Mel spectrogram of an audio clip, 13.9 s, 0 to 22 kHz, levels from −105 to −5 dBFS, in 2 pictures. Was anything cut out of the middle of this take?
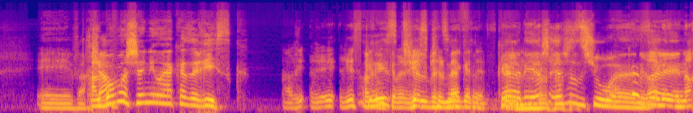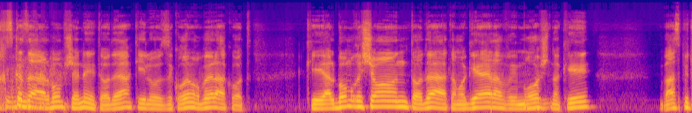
no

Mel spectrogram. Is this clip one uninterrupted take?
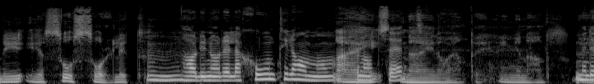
yes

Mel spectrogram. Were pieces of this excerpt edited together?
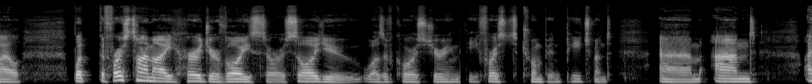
yes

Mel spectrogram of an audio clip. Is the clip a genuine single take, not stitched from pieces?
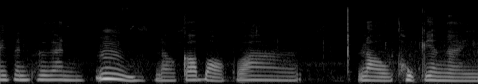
yes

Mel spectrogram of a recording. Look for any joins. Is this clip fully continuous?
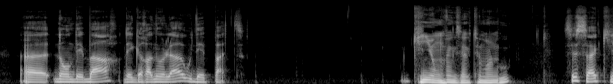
no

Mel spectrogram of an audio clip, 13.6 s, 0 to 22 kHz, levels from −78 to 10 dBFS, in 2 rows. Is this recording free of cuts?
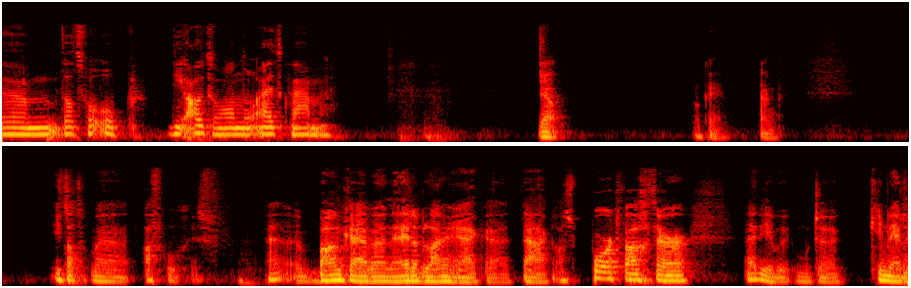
no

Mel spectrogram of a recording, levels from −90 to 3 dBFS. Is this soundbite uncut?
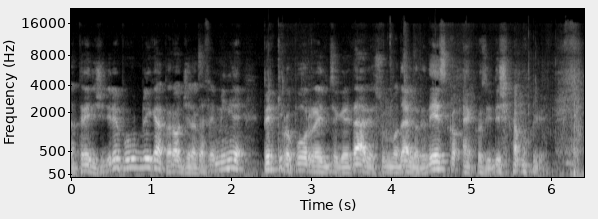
no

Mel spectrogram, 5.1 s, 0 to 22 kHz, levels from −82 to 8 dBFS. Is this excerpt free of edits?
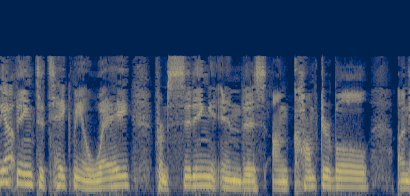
yes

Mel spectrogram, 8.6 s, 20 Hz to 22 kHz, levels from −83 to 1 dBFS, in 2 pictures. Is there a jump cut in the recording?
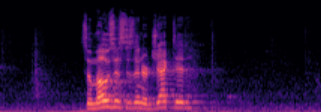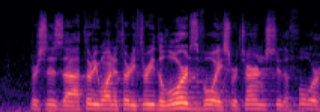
no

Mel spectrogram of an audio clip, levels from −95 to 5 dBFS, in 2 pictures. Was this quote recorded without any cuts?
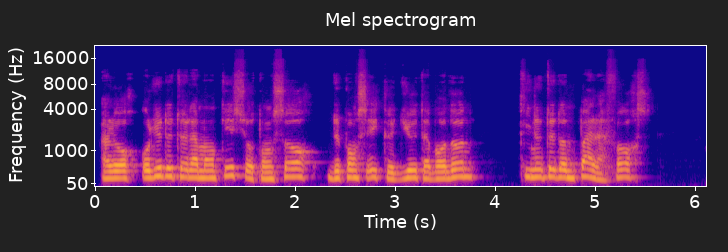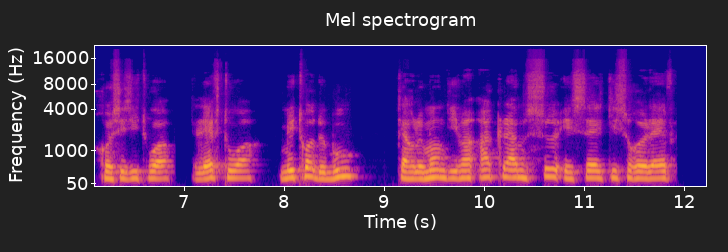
yes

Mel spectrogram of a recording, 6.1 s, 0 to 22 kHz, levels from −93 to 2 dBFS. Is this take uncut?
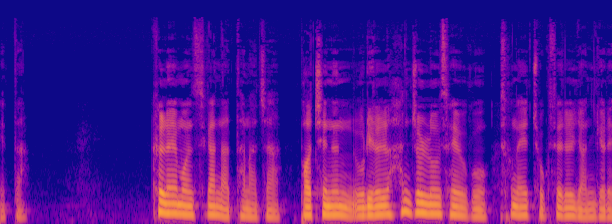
no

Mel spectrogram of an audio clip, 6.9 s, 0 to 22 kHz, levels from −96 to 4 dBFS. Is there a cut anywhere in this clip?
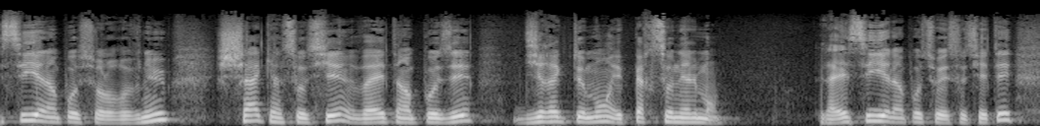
no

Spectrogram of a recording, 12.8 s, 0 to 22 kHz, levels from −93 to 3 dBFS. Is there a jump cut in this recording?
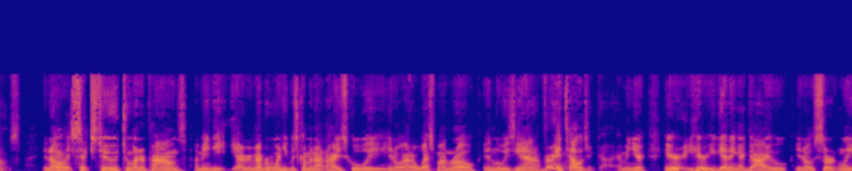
yes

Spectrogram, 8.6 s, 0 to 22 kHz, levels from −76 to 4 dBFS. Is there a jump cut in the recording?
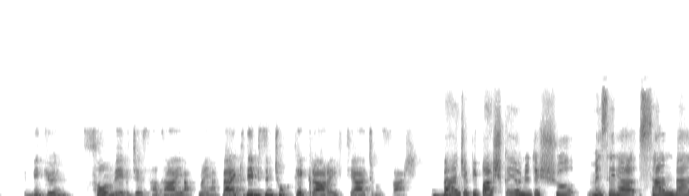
no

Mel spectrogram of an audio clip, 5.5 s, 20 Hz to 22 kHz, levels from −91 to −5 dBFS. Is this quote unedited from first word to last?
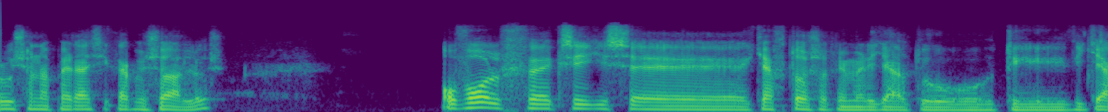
yes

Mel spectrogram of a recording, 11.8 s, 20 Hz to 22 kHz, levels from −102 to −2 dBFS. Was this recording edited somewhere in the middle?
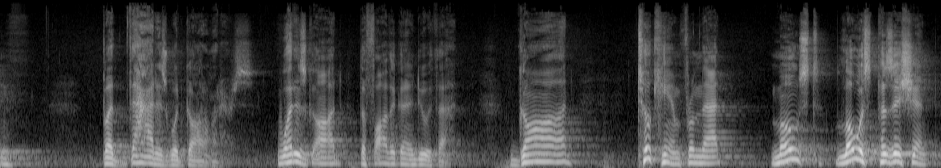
no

